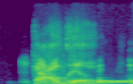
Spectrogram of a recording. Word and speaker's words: Calle: Y no tengo nada malo que decir de Sasha Cal, de Sasha Cale. – Calle, Sasha Calle.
